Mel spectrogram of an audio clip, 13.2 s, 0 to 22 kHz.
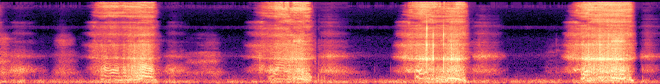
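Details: Husband snoring: loud rattling snores on each breath in, four in about thirteen seconds, roughly 18 breaths a minute, quiet breaths out between.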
